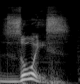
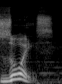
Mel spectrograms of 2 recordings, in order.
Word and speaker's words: Seuss: name is actually pronounced zoy right it's the German pronunciation of what you see as Seuss but it's pronounced zoy but he and he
